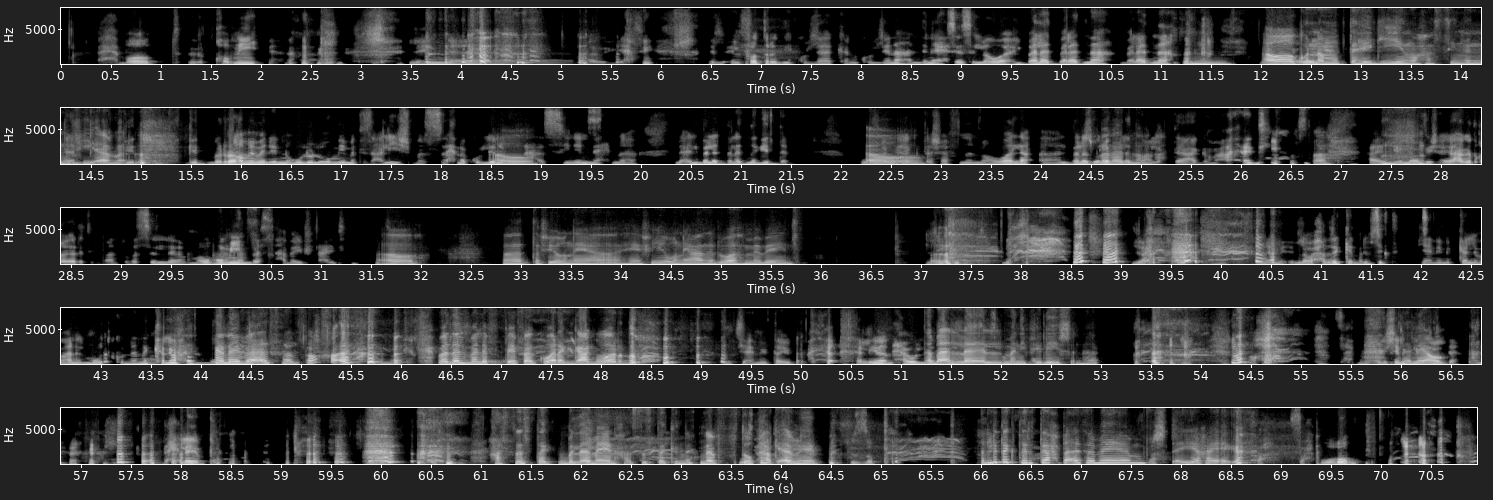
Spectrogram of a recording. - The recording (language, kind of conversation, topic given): Arabic, unstructured, إيه دور الموسيقى في تحسين مزاجك كل يوم؟
- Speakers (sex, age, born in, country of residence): female, 20-24, Egypt, Netherlands; male, 30-34, Egypt, Romania
- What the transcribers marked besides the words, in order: other noise; chuckle; laughing while speaking: "يعني"; giggle; laughing while speaking: "البلد بلدنا بلدنا"; put-on voice: "البلد بلدنا بلدنا"; chuckle; laughing while speaking: "أمل"; chuckle; laughing while speaking: "عادي"; chuckle; chuckle; other background noise; tapping; giggle; laughing while speaking: "كان هيبقى أسهل صح؟ بدل ما ألفّفك وأرجّعك برضه"; laugh; laughing while speaking: "يع"; laugh; laugh; laughing while speaking: "كنا بنتكلم عن الموت. أنا ما يعني طيب"; laugh; unintelligible speech; laugh; chuckle; in English: "الmanipulation"; chuckle; laughing while speaking: "صح"; chuckle; in English: "الmanipulation"; giggle; giggle; chuckle; in English: "topic"; laugh; chuckle; laugh; laughing while speaking: "حاجة"; chuckle; giggle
